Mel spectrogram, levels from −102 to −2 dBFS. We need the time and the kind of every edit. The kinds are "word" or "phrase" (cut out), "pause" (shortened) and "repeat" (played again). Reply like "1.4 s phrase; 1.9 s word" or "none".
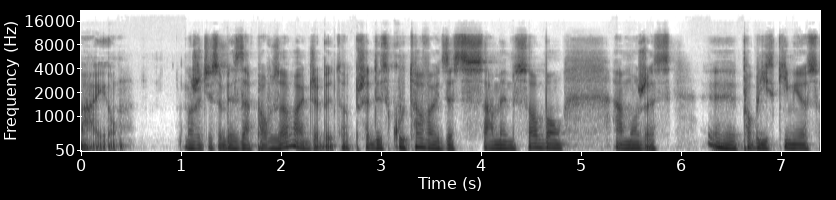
none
